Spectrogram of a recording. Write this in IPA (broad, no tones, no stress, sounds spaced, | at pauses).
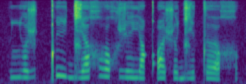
ʎ ɔ ʒ ǃ i d͡ʑ ɛ χ ɦ o χ ʒ i j ə qʼ o ʃ ɔ d͡ʑ i t ə χ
